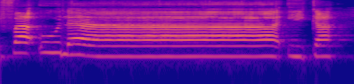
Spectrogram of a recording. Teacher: लाम के ऊपर मद मुत्तसिल है, 5 हरकात की मिकदार लंबा किया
